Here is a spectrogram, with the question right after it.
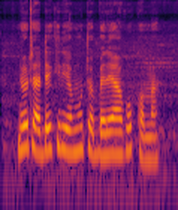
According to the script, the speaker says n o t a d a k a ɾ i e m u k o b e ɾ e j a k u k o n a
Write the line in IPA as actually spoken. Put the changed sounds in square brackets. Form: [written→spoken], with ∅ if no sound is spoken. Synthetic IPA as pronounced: n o t a d [a→e] k [a→i] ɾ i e m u [k→t] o b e ɾ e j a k u k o [n→m] a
